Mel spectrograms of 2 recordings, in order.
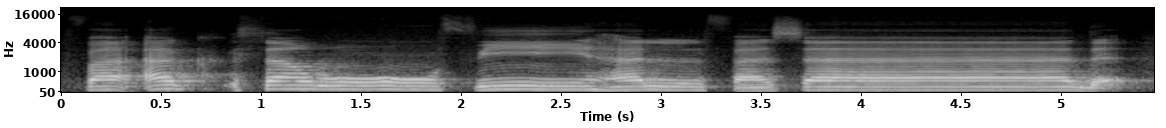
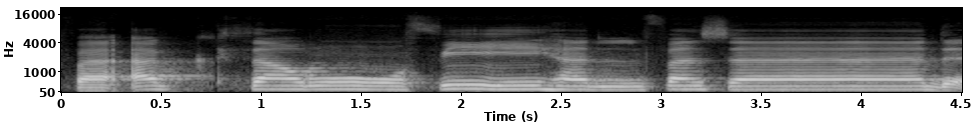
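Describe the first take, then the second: Both takes have the same delivery.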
